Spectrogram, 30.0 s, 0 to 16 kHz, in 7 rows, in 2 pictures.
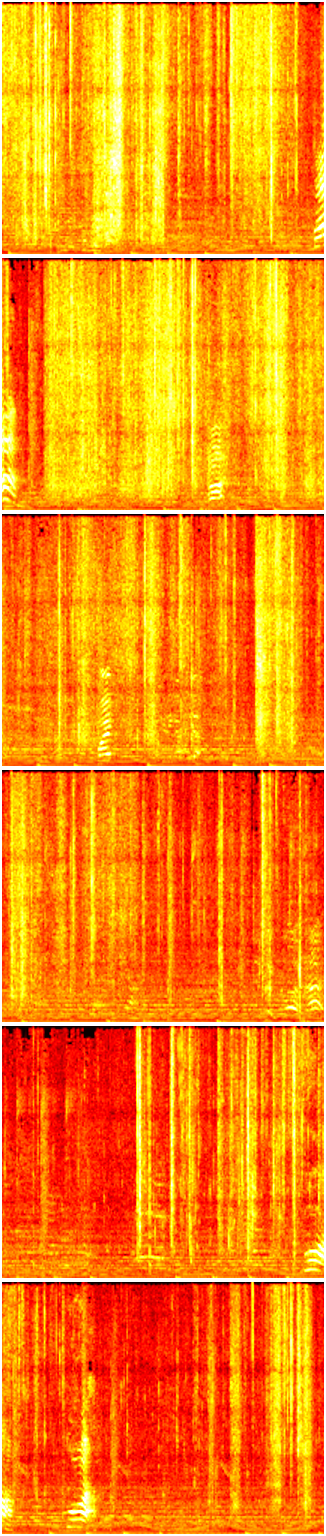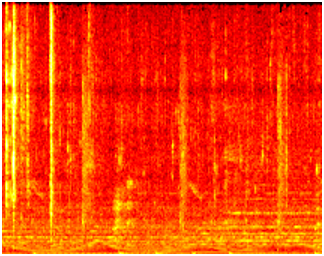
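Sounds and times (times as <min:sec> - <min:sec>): background music with bass line: 0:00.0 - 0:30.0
children's high calls: 0:04.0 - 0:04.7, 0:18.9 - 0:19.6.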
